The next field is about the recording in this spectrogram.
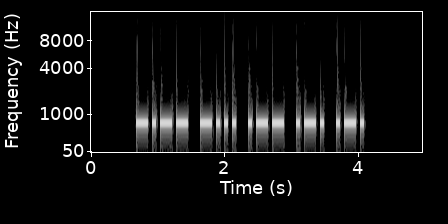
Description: Morse code, heard as a keyed tone, about 20 wpm, 700 Hz. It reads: YBWRR
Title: Code Groups - 5 Letters - 20wpm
